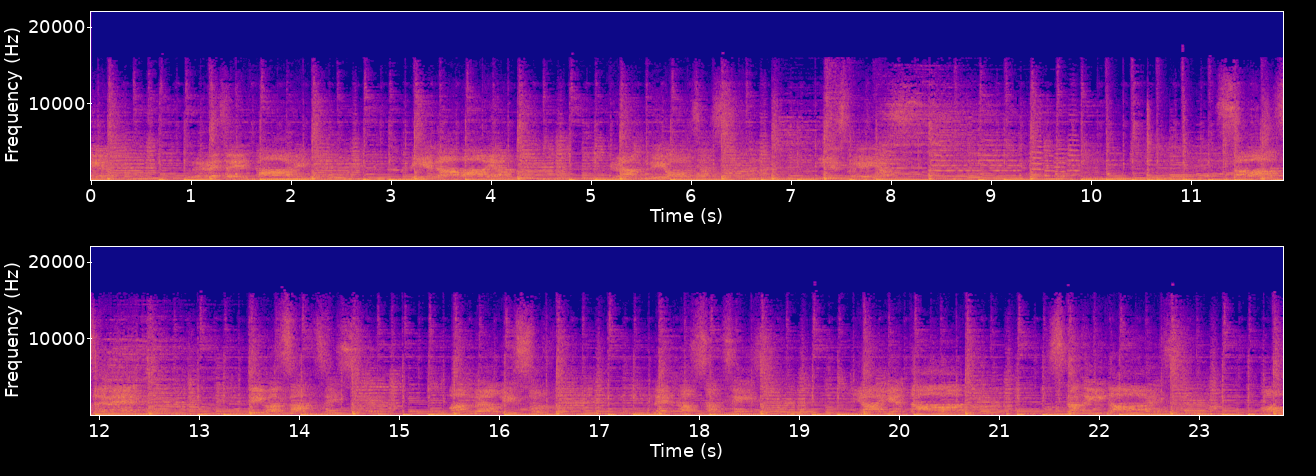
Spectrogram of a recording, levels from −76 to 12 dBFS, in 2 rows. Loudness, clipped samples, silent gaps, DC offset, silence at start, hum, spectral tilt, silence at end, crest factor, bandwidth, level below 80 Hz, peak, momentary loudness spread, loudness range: -15 LUFS; under 0.1%; none; 0.2%; 0 s; none; -4 dB/octave; 0 s; 14 dB; 16.5 kHz; -22 dBFS; 0 dBFS; 4 LU; 1 LU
